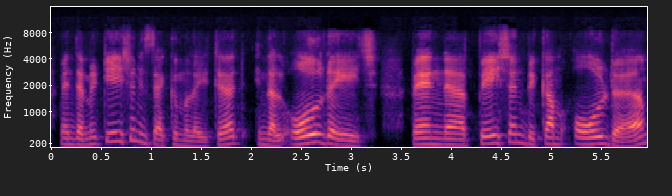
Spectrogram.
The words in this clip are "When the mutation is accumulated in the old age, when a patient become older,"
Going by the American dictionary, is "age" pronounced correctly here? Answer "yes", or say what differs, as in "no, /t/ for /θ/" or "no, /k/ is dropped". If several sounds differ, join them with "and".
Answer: yes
